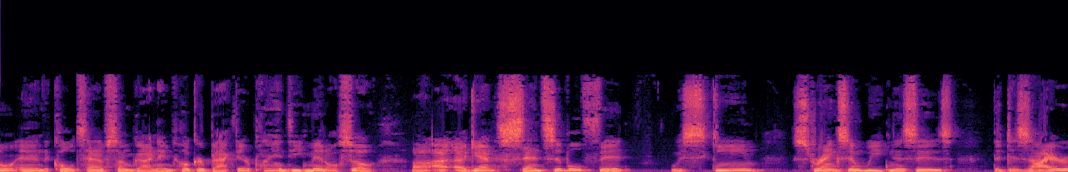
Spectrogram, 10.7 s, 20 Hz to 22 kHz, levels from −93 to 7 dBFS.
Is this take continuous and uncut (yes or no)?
yes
